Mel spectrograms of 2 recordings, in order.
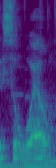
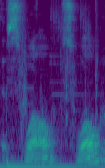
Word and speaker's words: Sowell: I want to say Sowell. Right. But if you merge it together, it's Swole, Right.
